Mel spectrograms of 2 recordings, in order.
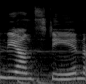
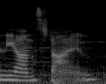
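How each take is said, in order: First: The last word has an 'ee' vowel. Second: The last word has an 'eye' vowel. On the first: The speaker is being lazy. "I say Steen when I'm being lazy" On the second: The speaker is trying to sound smart. "I say Stein when I'm trying to sound smart"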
